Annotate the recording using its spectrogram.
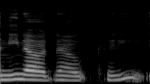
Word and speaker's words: Ni no Kuni: Like the Ni no Kuni, is that, did I say that right?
